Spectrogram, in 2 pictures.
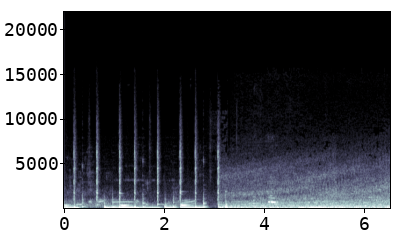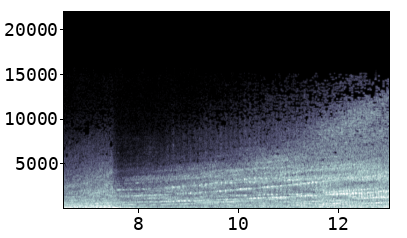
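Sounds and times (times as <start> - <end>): rising suspense tones: 3.1 - 13.0.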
